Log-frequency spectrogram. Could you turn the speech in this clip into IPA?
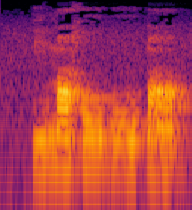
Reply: i˩˧ m ɑ̃˧ h uː˧ ʔ uː˩˧ ɓ ɑ̃˧˩˧

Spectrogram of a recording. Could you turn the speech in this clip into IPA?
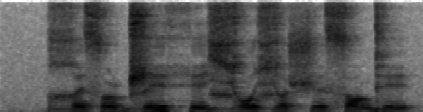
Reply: ʁ ɪ s ɔ ɖ͡ʐ e h e ʑ ɔ ʑ ɒ ʃ ɘ s ɒ ɡ e

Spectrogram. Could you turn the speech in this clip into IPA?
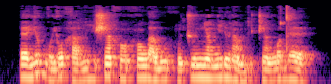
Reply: ɛ˧ j e˦ ɡʷ ə˨ j o˦ h a˨ v iː˧ ʃ ã˦ h ɔ̃˧ h ɔ̃˦ w a˧ w u˧ h ũ˨ t͡ʃ u˦ ɲ ã˦ n i˦ ɾ ɨ˧ ɾ ã˨ b i˨ t͡ʃ ã˧ ŋ ɔ˦ d ɛ˦˨

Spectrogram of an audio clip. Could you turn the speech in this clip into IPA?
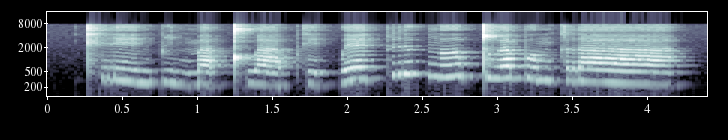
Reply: kʰ r eː˨˩ ŋ p i˨˩ n m a˨˩ p̚ kʰ w aː˨˩ p̚ k e˨˩ k̚ w ɛː˥˩ k̚ p r ɯ˥˩ k̚ ŋ ɤː˦˥ p̚ t u˦˥ a̯ p o˧ m k r aː˧

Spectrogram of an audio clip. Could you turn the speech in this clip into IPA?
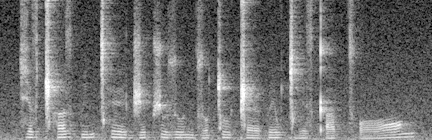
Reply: t͡ɕ ɛ z ǁʰ ɐ z p i n ǀʰ eː d͡ʒ e b ʃ u z uː n d͡z o ǀ uː ǁ ɛː p e w ɡ͡ǀ eː z kʼ a b t͡sʼ ɔː ŋ

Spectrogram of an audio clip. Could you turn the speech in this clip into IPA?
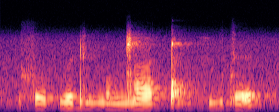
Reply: s ɤ p ɯ ɖ i ŋ ɔ ŋ͡ǁ a ǃ ṳ h i d ɛ

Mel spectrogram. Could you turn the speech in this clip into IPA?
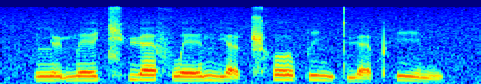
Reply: l y̰˨˩ m e˧˥ ɪ̯ t͡ɕʰ ɥ ɛ˥ f w e˧˥ ɪ̯ n̪ j ɛ̰˨˩ ʈ͡ʂʰ o˥ ʊ̯ p i˥˩ ŋ t̪ ɥ ɛ̰˨˩ pʰ i˥˩ n

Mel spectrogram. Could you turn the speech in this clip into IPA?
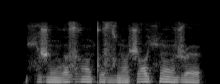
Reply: ç y ʒ ũ l ɔ z ɣ ɔ̃ tʷ a z ʎ ɔ̃ ʃ ɔː ç õː z ɭ œ

